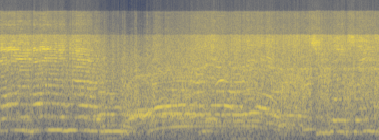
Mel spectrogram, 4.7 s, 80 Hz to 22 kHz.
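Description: Loud, saturated roar of a crowd cheering and whooping at a Muccassassina New Year's party in 2013, with shouting voices rising over dense babble the whole time.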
